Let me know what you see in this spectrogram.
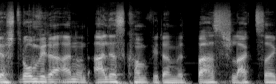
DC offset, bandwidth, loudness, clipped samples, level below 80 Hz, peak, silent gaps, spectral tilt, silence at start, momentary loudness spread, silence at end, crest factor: under 0.1%; 18.5 kHz; -17 LUFS; under 0.1%; -36 dBFS; -4 dBFS; none; -4.5 dB/octave; 0 s; 5 LU; 0 s; 12 dB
